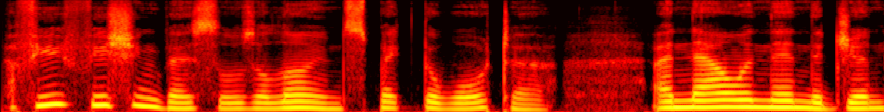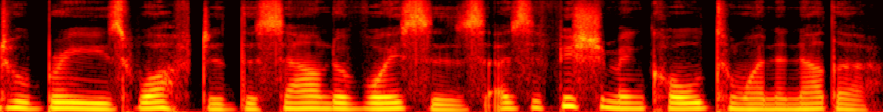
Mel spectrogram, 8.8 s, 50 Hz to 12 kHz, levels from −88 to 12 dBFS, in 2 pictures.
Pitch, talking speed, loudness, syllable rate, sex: 180 Hz, 185 wpm, -17 LUFS, 5.2 syllables/s, female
